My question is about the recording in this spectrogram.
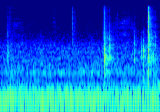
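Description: A few light clicks and taps of a stamp block being picked up and handled on a tabletop, two of them sharper in the second half, over a low steady hum.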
